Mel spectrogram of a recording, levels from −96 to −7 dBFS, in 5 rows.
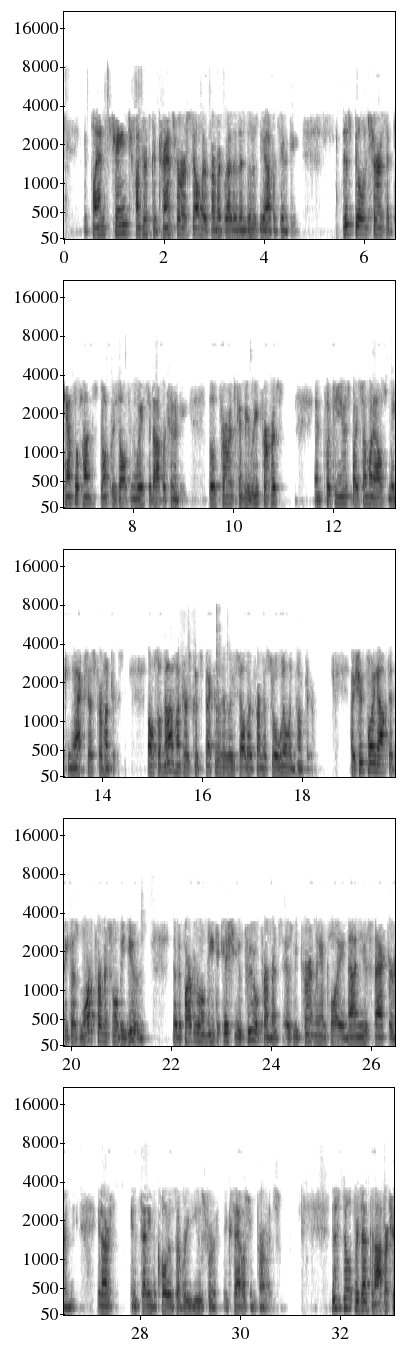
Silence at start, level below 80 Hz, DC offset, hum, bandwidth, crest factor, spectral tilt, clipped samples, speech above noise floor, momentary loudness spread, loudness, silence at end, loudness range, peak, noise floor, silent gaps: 0.4 s; -72 dBFS; under 0.1%; none; 7.8 kHz; 20 dB; -8.5 dB/octave; under 0.1%; 33 dB; 10 LU; -29 LUFS; 0 s; 4 LU; -10 dBFS; -62 dBFS; none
